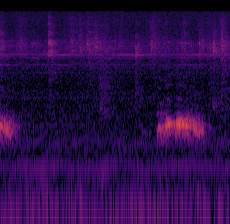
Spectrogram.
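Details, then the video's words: Spotted dove calling at night in a bird garden in Ba Vì, Hanoi, Vietnam: the tail of one coo, then quiet, then a fuller low, throaty coo of about a second near the end. "chim gay đêm"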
